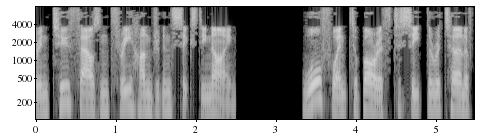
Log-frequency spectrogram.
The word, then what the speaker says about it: Boreth: Boroth, the most sacred place of Klingons, pronounced Boroth, where Kallus was supposed to return.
